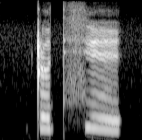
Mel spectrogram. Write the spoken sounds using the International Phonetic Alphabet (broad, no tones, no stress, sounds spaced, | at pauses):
ʈ ə tʲ sʲ e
